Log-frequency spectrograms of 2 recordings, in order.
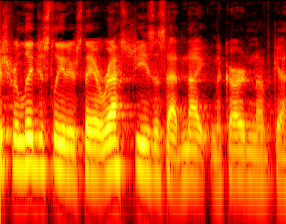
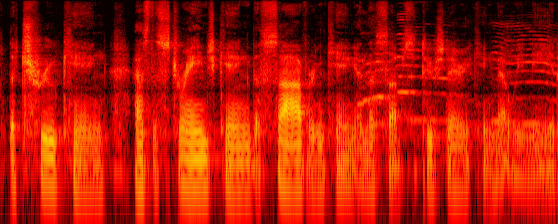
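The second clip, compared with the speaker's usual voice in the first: hushed pastoral prayer, trailing off softly; 7 semitones lower, 14 dB quieter than usual. Real, not acted. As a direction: pray gently, almost under the breath. Pastor prays before the sermon.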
